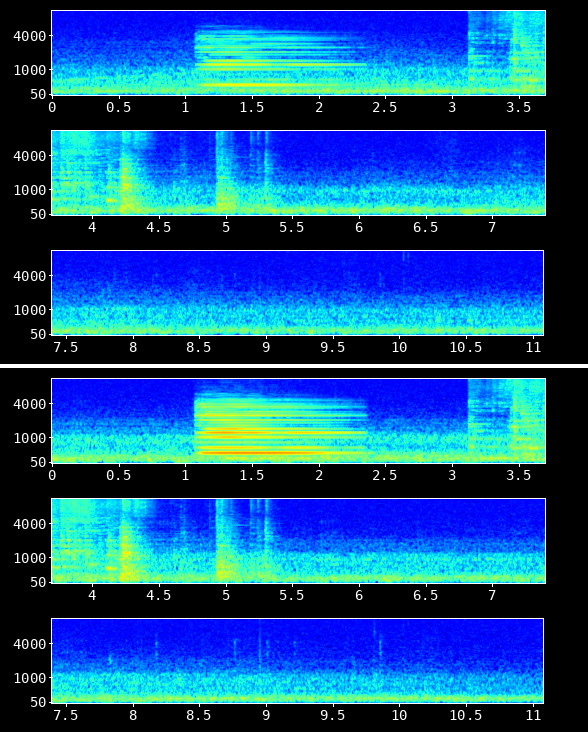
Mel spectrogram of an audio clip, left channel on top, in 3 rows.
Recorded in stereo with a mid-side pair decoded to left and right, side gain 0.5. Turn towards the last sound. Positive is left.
turn(degrees=-20)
